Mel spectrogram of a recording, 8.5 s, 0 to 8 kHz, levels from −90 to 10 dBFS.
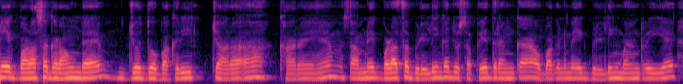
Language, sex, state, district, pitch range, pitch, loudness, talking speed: Hindi, male, Bihar, Supaul, 145-155 Hz, 150 Hz, -23 LUFS, 210 wpm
